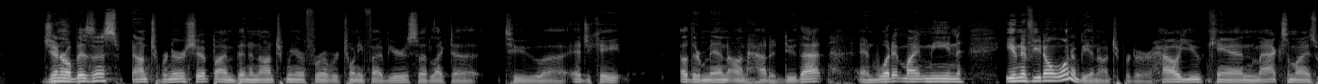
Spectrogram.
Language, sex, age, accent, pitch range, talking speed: English, male, 40-59, American, 95-120 Hz, 195 wpm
